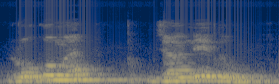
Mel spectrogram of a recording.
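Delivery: slowly, "रोको मत", pause, "जाने दो"; pause after मत. Shown as a demonstration. Teacher demonstrating comma placement to students, pause after मत. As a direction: hold a comma's gap after मत. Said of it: "और comma लगा दिया यहाँ".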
